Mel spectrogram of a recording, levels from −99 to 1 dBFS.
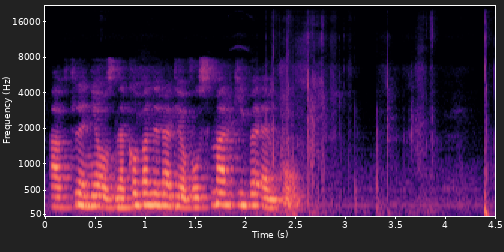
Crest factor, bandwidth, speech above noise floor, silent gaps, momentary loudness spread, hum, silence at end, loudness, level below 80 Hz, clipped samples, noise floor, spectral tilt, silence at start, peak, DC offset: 18 dB; 7.8 kHz; 35 dB; none; 14 LU; none; 0.05 s; -22 LUFS; -52 dBFS; under 0.1%; -57 dBFS; -8 dB/octave; 0.05 s; -6 dBFS; under 0.1%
